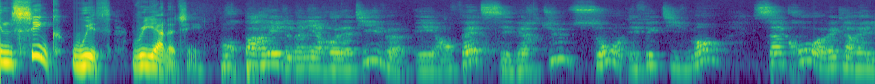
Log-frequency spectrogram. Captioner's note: French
